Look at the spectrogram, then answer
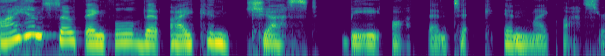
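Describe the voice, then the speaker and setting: A woman at a fairly slow pace, in a dry, close sound with no echo. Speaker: teacher and podcast co-host. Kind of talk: casual chat. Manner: loud; animated, joking.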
